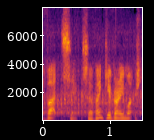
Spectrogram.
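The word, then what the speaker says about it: Vacek: the other day because I thought it was that check but it is vatsec so thank you very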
